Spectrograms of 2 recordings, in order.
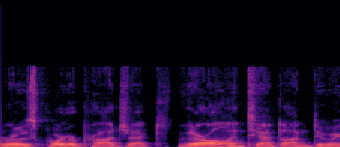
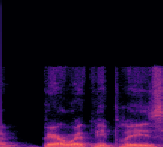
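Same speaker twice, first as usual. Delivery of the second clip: ordinary talk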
